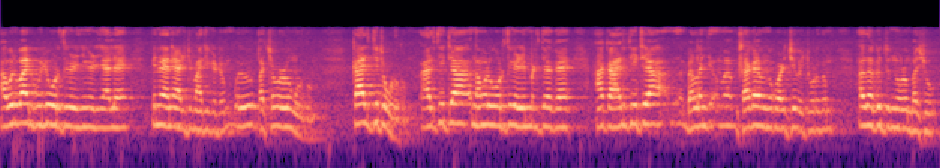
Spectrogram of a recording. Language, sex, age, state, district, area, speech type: Malayalam, male, 60+, Kerala, Kottayam, rural, spontaneous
